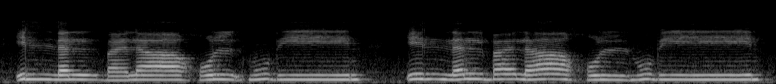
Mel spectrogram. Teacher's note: لام کو باریک رکھنا ہے، غین کو پر پڑھنا ہے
